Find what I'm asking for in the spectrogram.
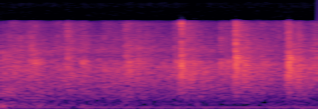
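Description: Applause for Jesus during a sermon on his resurrection: a steady, fairly faint wash of many hands clapping with a few slight swells, and no voices over it.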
